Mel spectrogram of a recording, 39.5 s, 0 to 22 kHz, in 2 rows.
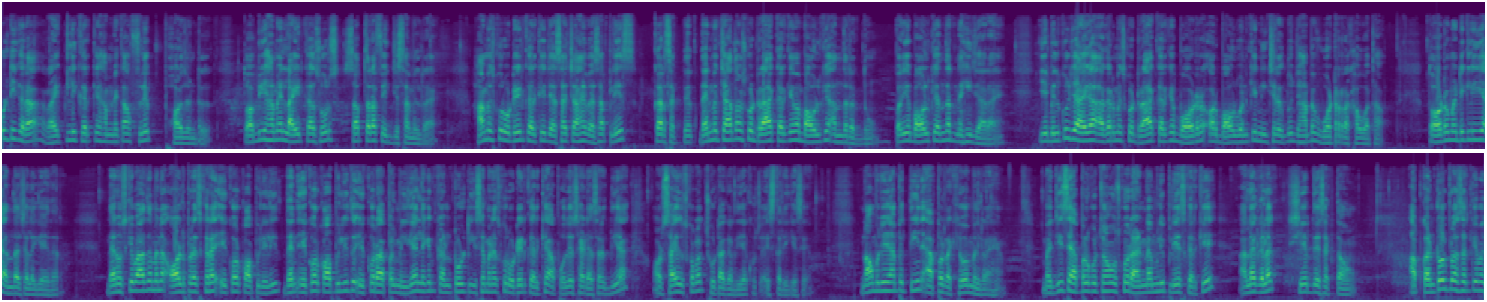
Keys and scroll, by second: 8.7 ctrl+z, 9.2 Return, 25.6 ctrl+t, 31.6 Return, 34.8 ctrl+t, 37.4 Return, 38.6 ctrl+=, 38.8 ctrl+=.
